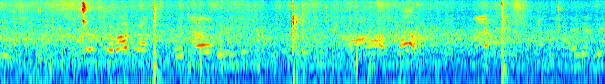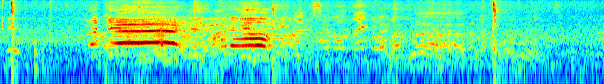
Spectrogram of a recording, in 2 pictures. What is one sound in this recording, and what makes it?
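A football is kicked with sharp thumps.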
